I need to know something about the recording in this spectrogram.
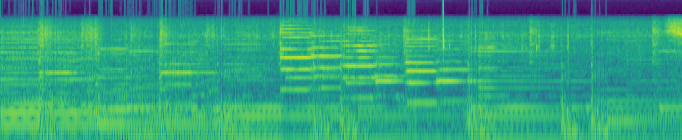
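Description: Live band playing an instrumental passage: a guitar picks out a melody of separate notes over sustained bass and chords, with no singing.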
